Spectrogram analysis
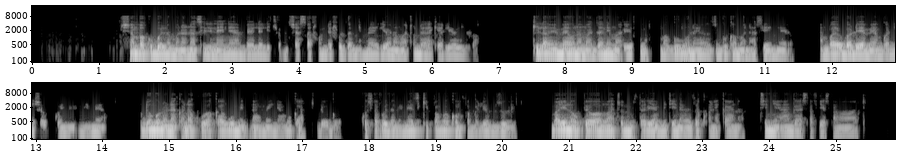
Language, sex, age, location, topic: Swahili, male, 18-24, Nairobi, agriculture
